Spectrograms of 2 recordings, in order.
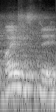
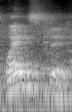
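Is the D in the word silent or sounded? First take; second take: silent; silent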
